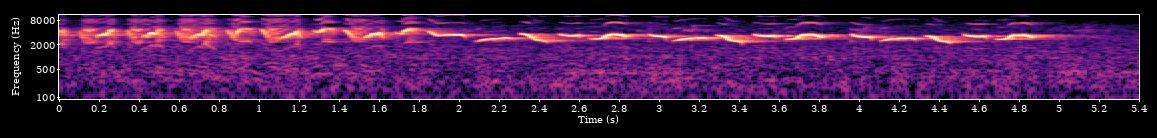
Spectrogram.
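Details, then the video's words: Taiwan hwamei, Jianshi Township, Hsinchu, Taiwan, April 2024: rapid zigzagging whistles at first, then a run of rich looping whistled phrases repeated about ten times before fading out. "台灣畫眉 Taiwan Hwamei"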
